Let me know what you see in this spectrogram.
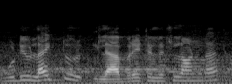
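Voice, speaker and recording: A man's voice: on the high side, animated, quick pace, a little hiss or hum. A man moderating a panel discussion, formal and announcing. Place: large expo hall. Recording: hall reverb, faint ambience.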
